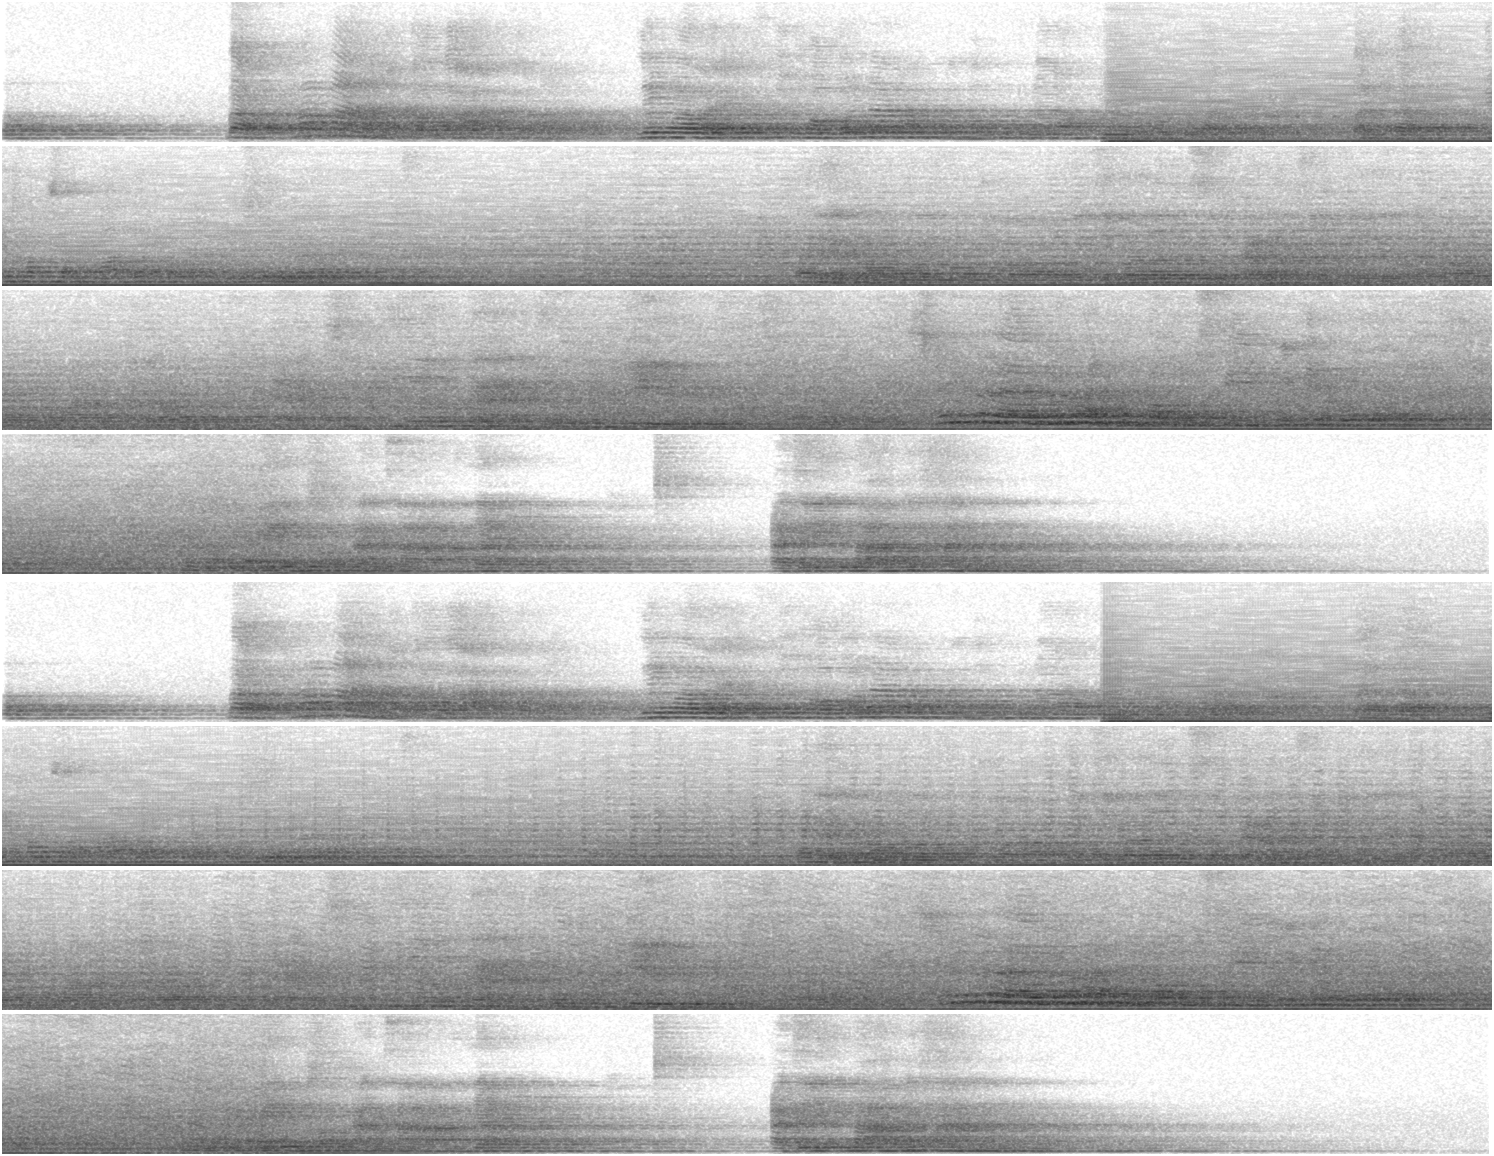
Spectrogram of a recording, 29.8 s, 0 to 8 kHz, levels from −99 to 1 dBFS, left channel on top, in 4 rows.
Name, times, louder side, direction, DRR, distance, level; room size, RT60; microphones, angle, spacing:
voice 1, 1.1-2.8 3.2-6.1 6.7-7.1 7.4-9.6 11.4-11.7 19.4-22.2 23.3-23.9 24.1-24.3, equal, 70° left, -7 dB, 0.6 m, -29 dB
sound 1, 5.5-23.7, right 1 dB, 85° right, 0.4 m, -32 dB
voice 2, 10.3-10.7 11.5-19.2 23.2-25.2 26.2-27.5 27.8-27.9, equal, 10° right, -12 dB, 0.4 m, -32 dB
2.6 x 2.2 x 2.6 m, 2.9 s
head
